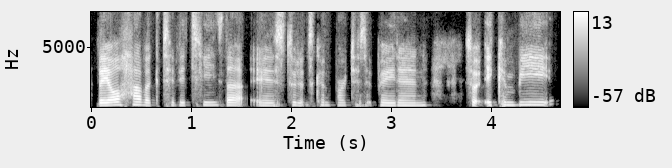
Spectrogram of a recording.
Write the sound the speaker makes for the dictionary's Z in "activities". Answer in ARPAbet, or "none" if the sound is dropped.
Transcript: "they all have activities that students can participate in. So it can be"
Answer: Z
